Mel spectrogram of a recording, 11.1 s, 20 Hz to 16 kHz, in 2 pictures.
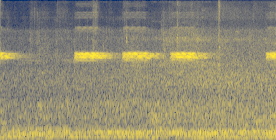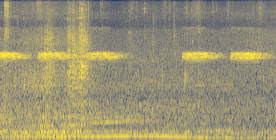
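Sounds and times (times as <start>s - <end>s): fire alarm beeps: 0.0s - 0.5s, 1.4s - 4.2s, 5.3s - 8.1s, 9.1s - 11.0s.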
